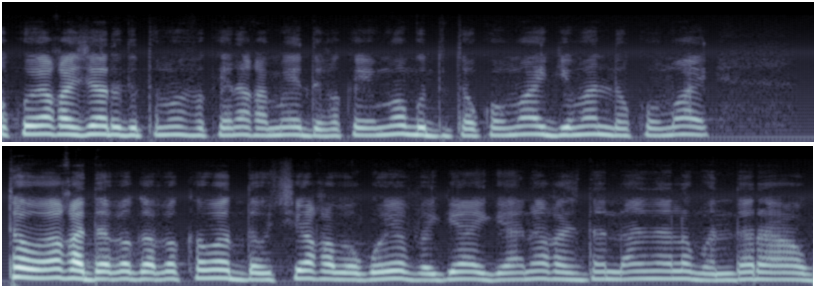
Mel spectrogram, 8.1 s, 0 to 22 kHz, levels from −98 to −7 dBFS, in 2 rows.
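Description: A steady, raspy buzz sits under the speech from start to finish, roughly 30 dB below it. This is mains buzz: sharp switching spikes from 50 Hz mains, arriving twice per cycle, leak into the signal path and spread harmonics up into the kilohertz range.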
